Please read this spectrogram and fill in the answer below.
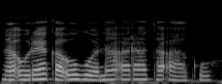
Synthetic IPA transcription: naoɾɛkaʔoɣwɔnaʔaɾataʔako

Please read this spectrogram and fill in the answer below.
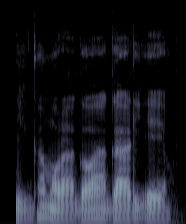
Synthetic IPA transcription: iɡamoɾaɡawaɡaliʔeo

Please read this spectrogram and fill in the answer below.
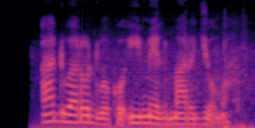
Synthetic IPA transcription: adwaɾɔdwɔkɔʔimelmard͡ʒʊ̰ma̰

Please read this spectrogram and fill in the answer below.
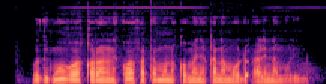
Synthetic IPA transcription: uðimwɔɣɔwakɔɾɔnanikɔwafatamɔnakɔmɛɲakanamuɗɔʔalinamulimɔ

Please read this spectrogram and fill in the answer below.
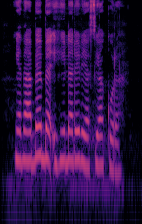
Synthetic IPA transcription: ɣɛðabɛbɛʔiɦidaɾeɾeasjakoɾa

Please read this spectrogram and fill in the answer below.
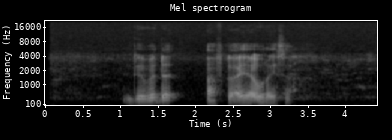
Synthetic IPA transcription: ɡavaɗa | afka̰a̰ja̰ʔuɾajsa̰

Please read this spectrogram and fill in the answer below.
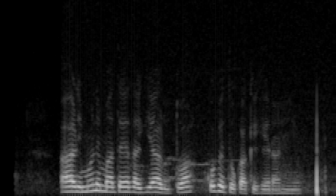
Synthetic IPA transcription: aɾimonematɛðaɣiaɾutwakoβetokakeɣɛɾaniɔ

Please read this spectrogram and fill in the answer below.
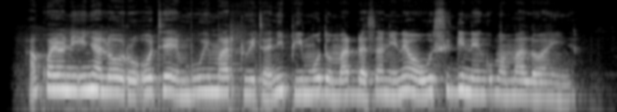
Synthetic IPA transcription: akwajɔnɪːɲalɔɾoʔoteːmbuimartwitanipimod̪omardasaninɛɔusiɡineŋɡomamalɔaɪɲa

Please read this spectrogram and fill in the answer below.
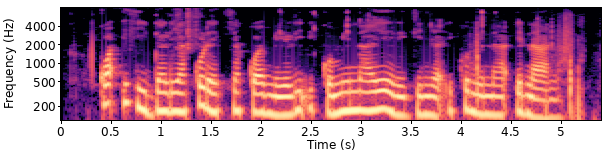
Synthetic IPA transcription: kwaʔihidaljakuɾekjakwameɾiʔːkuminajeɾiɡiɲa̰ʔikuminainana

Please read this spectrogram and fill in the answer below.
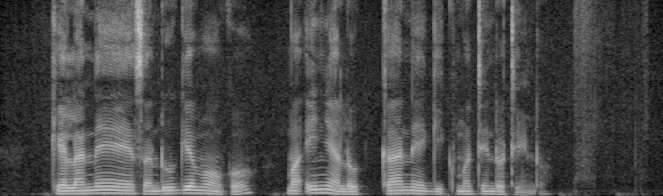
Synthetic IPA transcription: kɛlanɛsanduɡemɔkɔ | maʔɪɲalɔkanɛɡikmatɪndotɪ̰ndo

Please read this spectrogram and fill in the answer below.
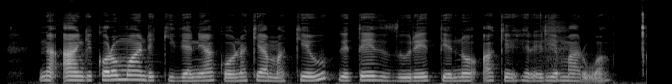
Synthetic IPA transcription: na̰ʔaŋɡekɔɾɔmwaːndekiðianeakɔːnakeamakeuɣeteːðuðuɾetiɛnɔʔakeɦeɾeɾiɛmaɾṵa̰

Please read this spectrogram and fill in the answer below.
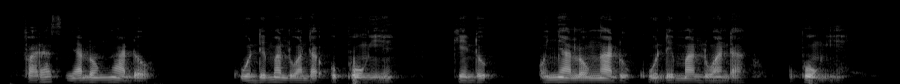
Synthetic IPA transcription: faɾasɲalɔŋadɔ̰ | kwondemalwanda̰ʔopoŋje | kendo | ɔ̰ɲalɔ̰ŋadokwondemalwanda̰ | opoŋjḛ

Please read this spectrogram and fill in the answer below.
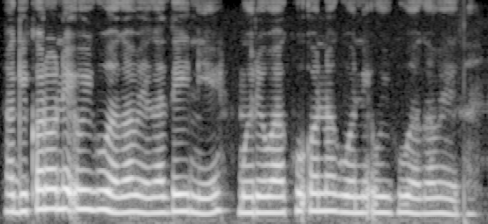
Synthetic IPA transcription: aɡekɔɾɔneʔoiɣuaɣawɛɣaðeineɛmweɾewakuʔɔnaɣwɔneʔoiɣuaɣawɛːɣa

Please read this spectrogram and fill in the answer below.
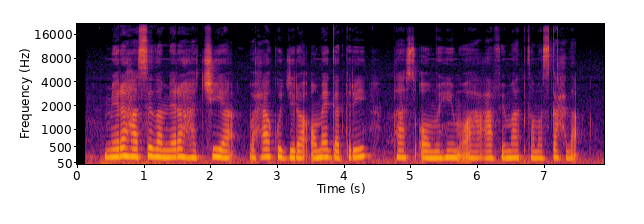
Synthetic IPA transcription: mɪɾɐɦɐsɪðɐmɪɾɐɦɐt͡ʃɪjɐ | wɑħɑːkʰʊt͡ʃɪɾɐʔɔmɛɡɐt̪ʰɾi | t̪ʰaːsɔːmʊɦiːmʔʊ̰ʔɐhʕɑːfɪmaːd̪kʰɐmɐskʰɑħd̪ɐ̰

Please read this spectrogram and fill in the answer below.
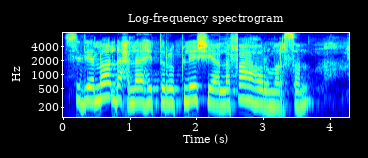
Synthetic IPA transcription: sɪðɛːlɔːɖɐħlɐɦɛt̪ʰɾɔplɛʃɪɐlɐfɐhɐɦɔrmɐrsɐn

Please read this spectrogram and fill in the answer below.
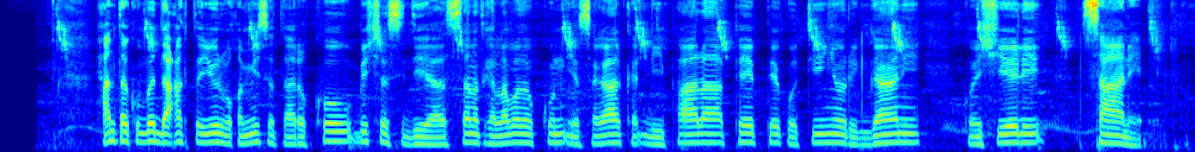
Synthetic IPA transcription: ħant̪ɐkʊbɐd̪ɐʕakt̪ɐjuɾʊbqɐmiːsɐt̪aːɾɐkʰɔwbɪʃɐsɪd̪ɛːðasɐnɐd̪kʰɐlɐβɐðɐkʰʊnḭjɔsɐɣaːlkʰɐɗiːpʰaːlɐpɛpːɛkɔt̪iɲɔɾiɡaːni | kɔnʃɛlisaːnɛ

